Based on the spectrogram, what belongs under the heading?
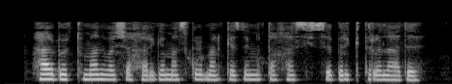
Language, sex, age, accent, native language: Uzbek, female, under 19, Sirdaryo, Uzbek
